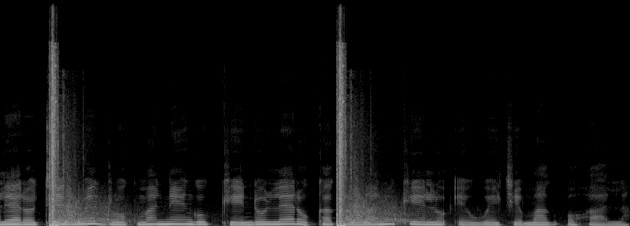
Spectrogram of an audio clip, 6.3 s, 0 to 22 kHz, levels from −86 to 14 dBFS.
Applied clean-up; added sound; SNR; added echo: none; Gunshot, gunfire; 1 dB; none.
